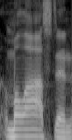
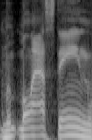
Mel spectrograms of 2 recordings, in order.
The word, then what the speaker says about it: Molastin: Colin Molastin, and this is the name that I think has been mispronounced more. Like Molastain was one of them today.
